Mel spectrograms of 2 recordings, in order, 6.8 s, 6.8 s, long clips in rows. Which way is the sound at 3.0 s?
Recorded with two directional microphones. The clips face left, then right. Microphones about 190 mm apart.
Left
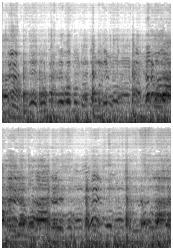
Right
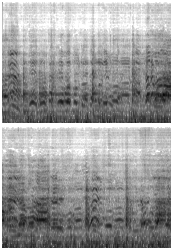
30° left (ahead or behind).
